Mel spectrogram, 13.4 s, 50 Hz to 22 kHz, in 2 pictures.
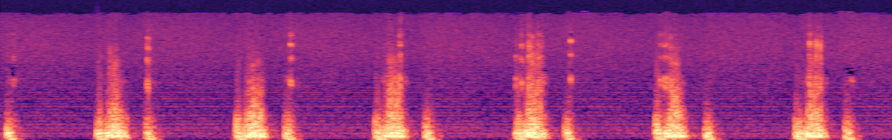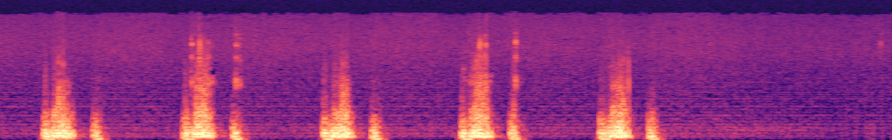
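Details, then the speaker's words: Ejection systolic murmur, regular heart sounds near 57 a minute: a diamond-shaped crescendo-decrescendo murmur in mid-systole, separated from the first and second sounds. "المامر اللي بالشكل ده اسمهم ايجكشن لانهم بيكونوا نتيجة الايجكشن اوف بلاد من أي فنتكل لأي جريت فيسل. نسمع كده ونركز على التايمينج والتشينج اوف انتنسيتي يعني السيبريشن من الساوندز والدايموند شيب."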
